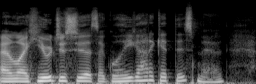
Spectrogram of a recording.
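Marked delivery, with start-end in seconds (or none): 1.1-2.2 gentle, soft-spoken voice through the nose. Imitating how a man used to talk, in a soft-spoken nasal voice. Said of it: "He kind of talked out his nose, but it was very soft spoken. It was very like this".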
